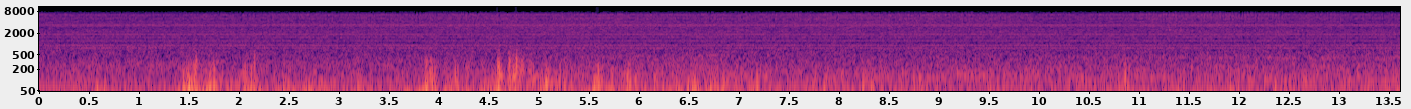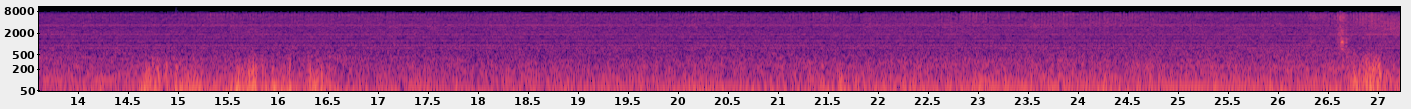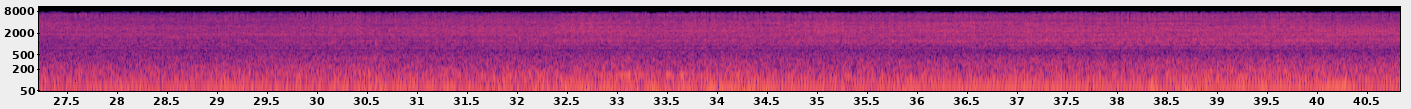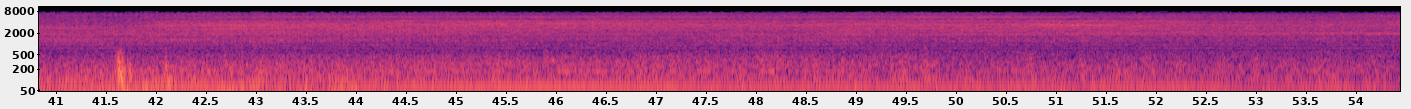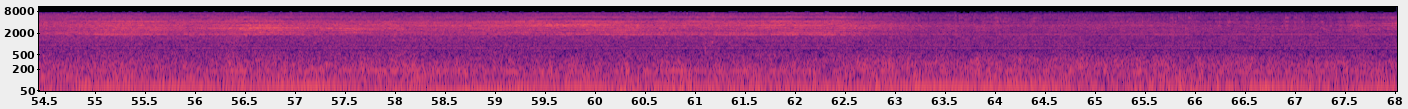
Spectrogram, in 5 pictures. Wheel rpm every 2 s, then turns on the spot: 0, 0, 0, 0, 0, 0, 0, 0, 0, 0, 0, 0, 0, 0, 0, 0, 0, 0, 0, 0, 0, 0, 0, 0, 0, 0, 0, 0, 0, 0, 0, 0, 0, 0.
none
